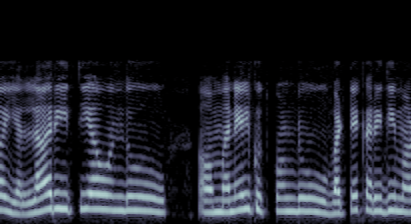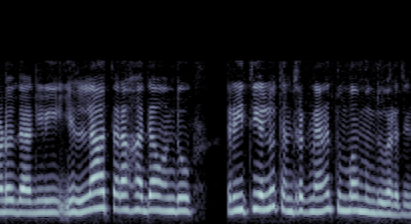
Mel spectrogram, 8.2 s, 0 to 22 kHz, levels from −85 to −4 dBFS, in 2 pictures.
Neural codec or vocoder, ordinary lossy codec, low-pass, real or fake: codec, 16 kHz, 4 kbps, FreqCodec, larger model; none; 7.2 kHz; fake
